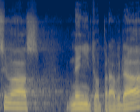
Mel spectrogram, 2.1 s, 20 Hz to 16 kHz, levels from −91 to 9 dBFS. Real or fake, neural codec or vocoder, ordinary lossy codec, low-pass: real; none; Opus, 24 kbps; 14.4 kHz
